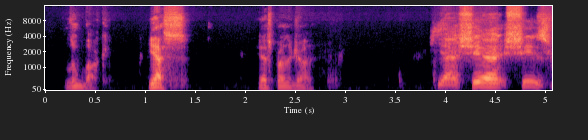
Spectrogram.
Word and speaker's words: Lubbock: Jason Love says pronounced Lubbock.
